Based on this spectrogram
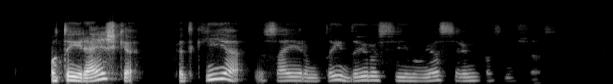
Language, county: Lithuanian, Kaunas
